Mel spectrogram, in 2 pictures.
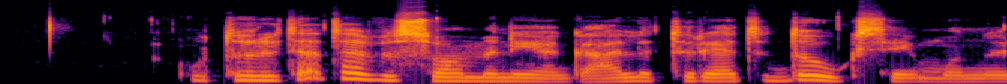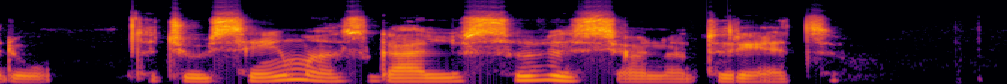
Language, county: Lithuanian, Vilnius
